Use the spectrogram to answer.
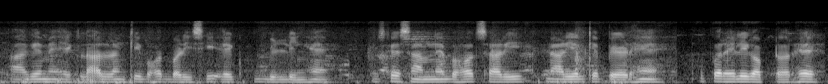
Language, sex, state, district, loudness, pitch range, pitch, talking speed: Hindi, male, Arunachal Pradesh, Lower Dibang Valley, -18 LUFS, 115-125 Hz, 120 Hz, 165 wpm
